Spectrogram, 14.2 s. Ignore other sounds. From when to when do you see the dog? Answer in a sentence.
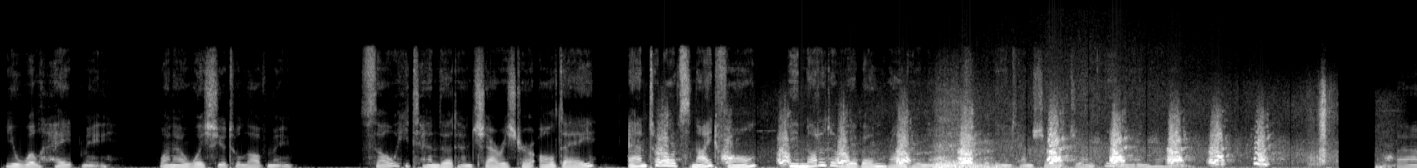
The dog can be heard from 6.5 to 13.9 s.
